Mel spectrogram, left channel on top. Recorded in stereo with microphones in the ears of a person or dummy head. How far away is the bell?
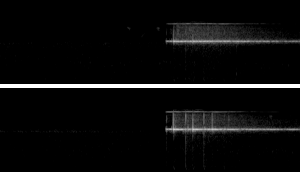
About 0.7 m.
